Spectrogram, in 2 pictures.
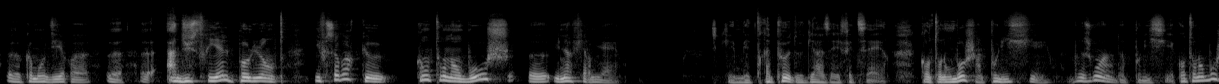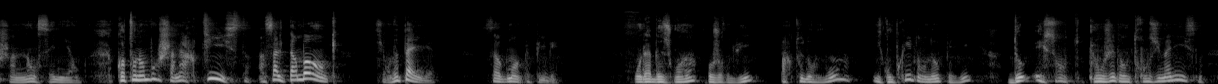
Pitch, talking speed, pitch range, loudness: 135 Hz, 190 wpm, 115-170 Hz, -30 LUFS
